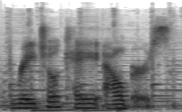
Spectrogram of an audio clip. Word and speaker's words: Rachael Kay Albers: Rachael Kay Albers.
